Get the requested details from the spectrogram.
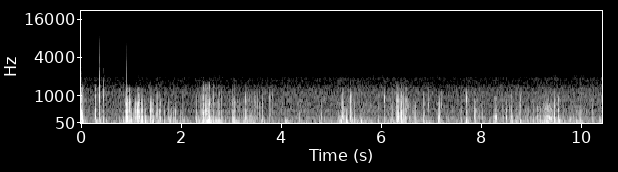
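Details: Person with diarrhea: upset stomach with near-continuous gurgling and rumbling from the belly and frequent bursts; loud hyperactive bowel sounds (borborygmi).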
